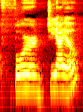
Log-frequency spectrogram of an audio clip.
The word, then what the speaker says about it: Forgejo: How do you spell that? For- For GIO?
